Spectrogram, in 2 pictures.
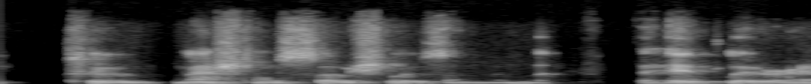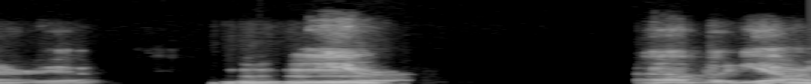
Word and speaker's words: est: It's the cognate with the Latin est, which then became in Italian e, and in French written the same but pronounced e.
